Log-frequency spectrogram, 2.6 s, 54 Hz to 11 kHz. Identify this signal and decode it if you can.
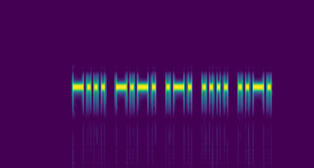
Morse code, heard as a keyed tone, about 40 wpm, 700 Hz. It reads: BCRHF
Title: Code Groups - 5 Letters - 40wpm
